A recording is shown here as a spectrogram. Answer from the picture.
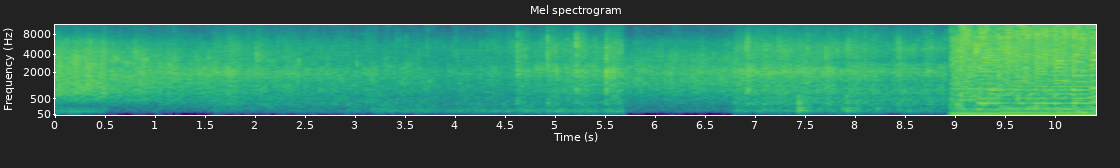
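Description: A large audience applauding steadily for about nine seconds. Near the end, loud music starts suddenly.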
